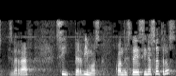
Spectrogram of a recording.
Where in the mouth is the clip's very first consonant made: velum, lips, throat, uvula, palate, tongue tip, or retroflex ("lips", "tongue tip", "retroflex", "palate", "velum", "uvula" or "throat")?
tongue tip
